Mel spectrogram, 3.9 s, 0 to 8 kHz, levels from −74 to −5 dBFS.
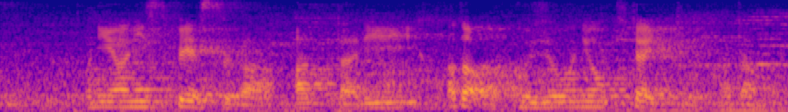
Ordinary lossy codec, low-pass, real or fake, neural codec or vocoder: none; none; real; none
